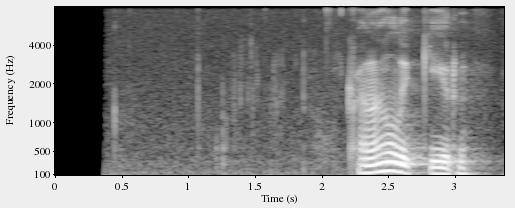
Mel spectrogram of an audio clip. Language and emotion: Russian, neutral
